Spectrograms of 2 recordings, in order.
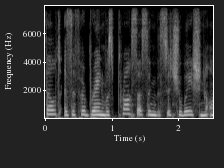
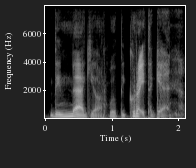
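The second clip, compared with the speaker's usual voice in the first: low villain boast; 8 semitones lower, 3 dB quieter than usual. A narrator's reading.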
